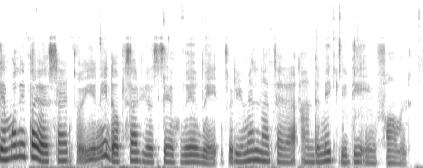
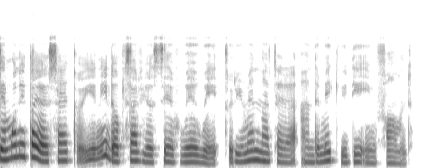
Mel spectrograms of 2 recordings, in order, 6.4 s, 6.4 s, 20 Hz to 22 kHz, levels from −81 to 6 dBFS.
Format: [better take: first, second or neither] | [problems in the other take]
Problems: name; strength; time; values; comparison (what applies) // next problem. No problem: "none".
second | noise reduction (neural mask model Resemble Enhance denoiser)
